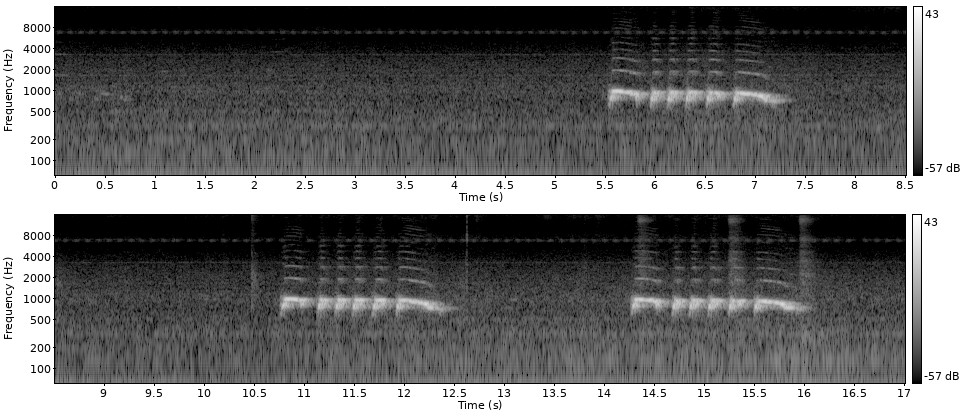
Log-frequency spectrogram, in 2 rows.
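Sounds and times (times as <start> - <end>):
dove cooing: 5.5 - 7.4, 10.8 - 12.6, 14.2 - 16.2.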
